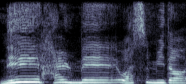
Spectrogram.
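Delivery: put-on high little-girl voice, about three years old. Retelling a childhood story, imitating a three-year-old sister: small girl's voice. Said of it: "그 여동생의 목소리로 제가 딱 변하면서".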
